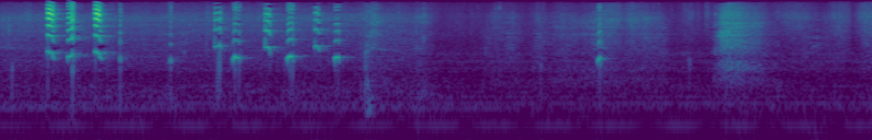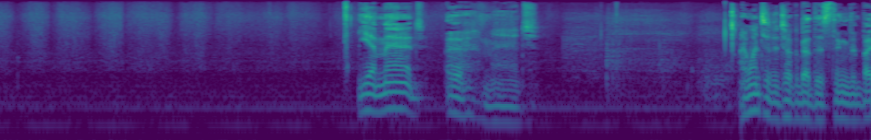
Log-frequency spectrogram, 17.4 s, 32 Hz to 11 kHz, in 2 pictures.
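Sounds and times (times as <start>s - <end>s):
dog squeaking: 0.4s - 3.6s
speech: 12.3s - 14.2s, 16.1s - 17.4s.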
